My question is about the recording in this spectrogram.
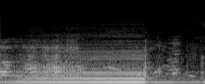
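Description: Loud, steady low electrical buzz from a PA system, heard as the handheld microphone changes hands; it cuts off suddenly about one and a half seconds in.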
